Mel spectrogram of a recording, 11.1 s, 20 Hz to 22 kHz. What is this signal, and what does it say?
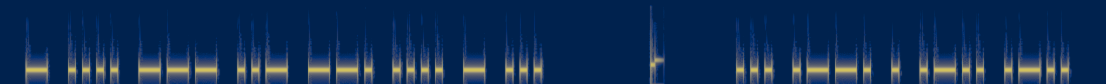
Morse code, heard as a keyed tone, about 17 wpm, 700 Hz. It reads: THOUGHTS SPELL
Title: Sentences from Top 1000 Words - Review Part 1 - New Word Drill - 17wpm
